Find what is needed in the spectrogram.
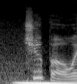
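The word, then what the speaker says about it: Teahupo'o: Chupo in Tahiti also has some of the heaviest waves in the world, breaking over a shallow reef and creating intense barrel rides.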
